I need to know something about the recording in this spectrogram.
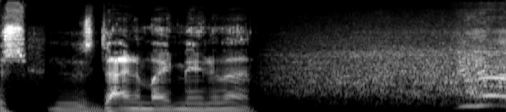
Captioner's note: cheering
